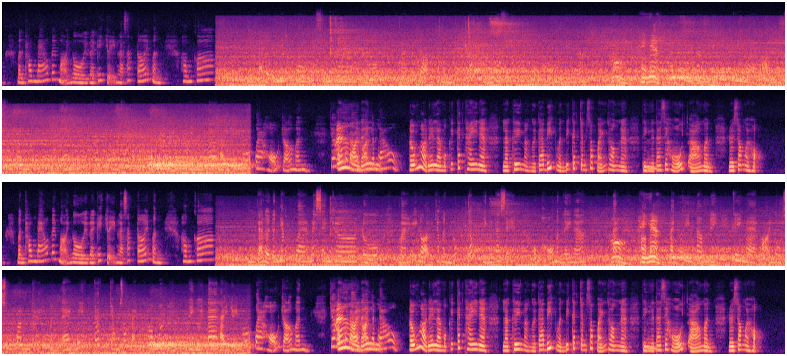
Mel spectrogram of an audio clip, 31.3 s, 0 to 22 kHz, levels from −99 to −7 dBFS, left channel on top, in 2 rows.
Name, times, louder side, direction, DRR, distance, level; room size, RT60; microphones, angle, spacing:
voice 1, 0.0-4.5 4.9-23.6 28.6-28.8, right 3 dB, 70° right, 13 dB, 1.3 m, -29 dB
sound 1, 4.3-20.6, left 2 dB, 40° left, 0.7 m, -23 dB
voice 2, 12.1-13.2 22.3-23.3 23.8-30.7, right 2 dB, 20° right, 8 dB, 0.6 m, -23 dB
14.0 x 6.9 x 8.0 m, 0.36 s
head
